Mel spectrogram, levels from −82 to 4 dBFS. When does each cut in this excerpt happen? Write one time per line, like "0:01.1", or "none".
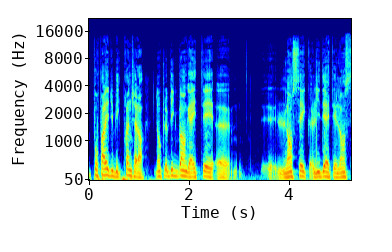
none

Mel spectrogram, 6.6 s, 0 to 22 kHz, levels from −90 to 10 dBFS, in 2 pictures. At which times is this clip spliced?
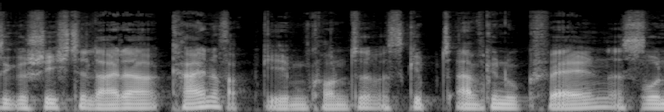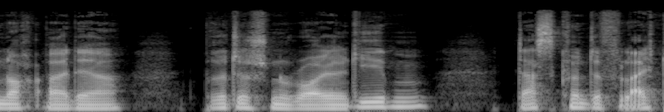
0:01.1
0:02.4
0:03.2
0:03.5
0:05.0

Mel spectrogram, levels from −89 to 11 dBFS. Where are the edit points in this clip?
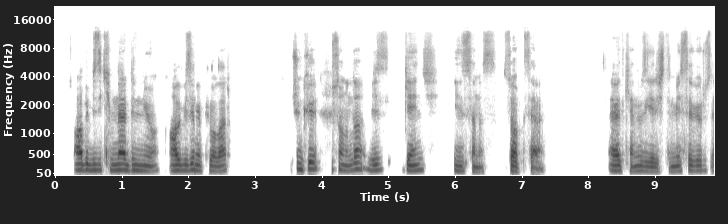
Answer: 0:01.7
0:02.1
0:04.2
0:05.1
0:07.0

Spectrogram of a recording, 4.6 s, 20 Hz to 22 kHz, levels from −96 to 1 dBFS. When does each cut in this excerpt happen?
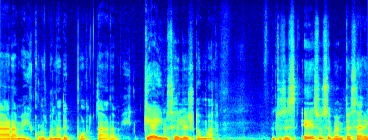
0:02.0
0:02.4

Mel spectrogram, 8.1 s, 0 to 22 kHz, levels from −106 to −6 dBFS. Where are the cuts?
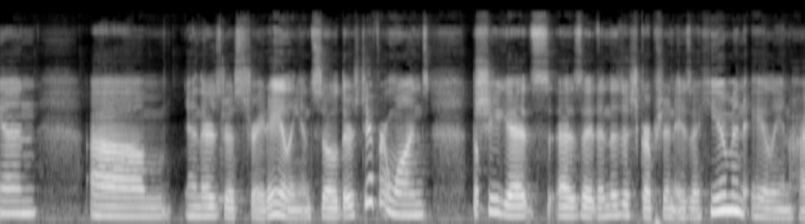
0:02.2
0:04.7
0:06.0

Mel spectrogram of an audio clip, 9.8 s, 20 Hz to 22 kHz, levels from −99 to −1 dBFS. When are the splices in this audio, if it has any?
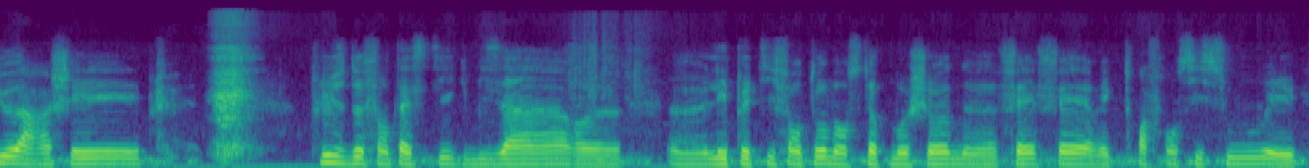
0:04.9

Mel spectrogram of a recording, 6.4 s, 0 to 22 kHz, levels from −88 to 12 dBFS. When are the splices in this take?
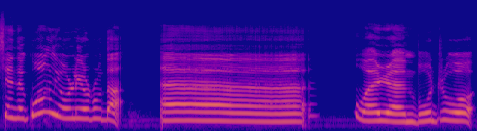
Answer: none

